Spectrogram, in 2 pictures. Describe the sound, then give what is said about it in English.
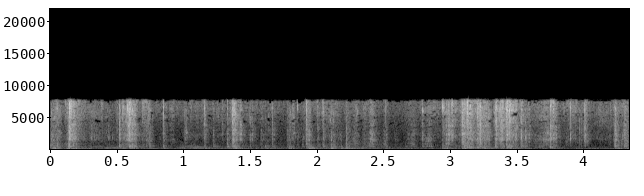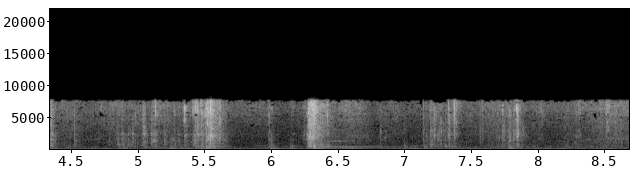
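A cassette tape being turned over in a recorder: scattered plastic clicks and rattling handling noises over several seconds, with a few sharper clacks. “Let me just take a moment and turn this tape over.”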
